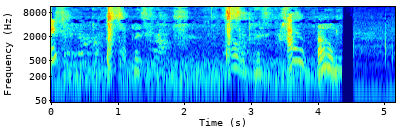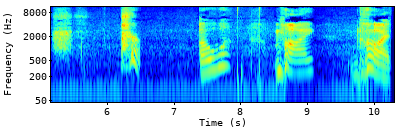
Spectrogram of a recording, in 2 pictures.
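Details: Baby sneezing: several short, sharp sneezes, some with small cries, with adults nearby saying bless you, from a cute baby sneeze compilation; sneezing.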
